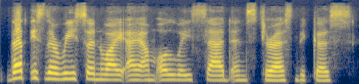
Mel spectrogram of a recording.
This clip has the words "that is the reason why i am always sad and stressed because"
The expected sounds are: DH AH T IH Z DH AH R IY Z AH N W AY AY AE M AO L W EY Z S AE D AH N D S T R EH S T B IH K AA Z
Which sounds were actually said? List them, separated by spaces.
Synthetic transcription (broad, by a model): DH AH T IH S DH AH R IY S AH N W AY AY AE M AO L W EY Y S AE D AH N D S T R EH S T B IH K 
